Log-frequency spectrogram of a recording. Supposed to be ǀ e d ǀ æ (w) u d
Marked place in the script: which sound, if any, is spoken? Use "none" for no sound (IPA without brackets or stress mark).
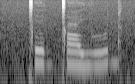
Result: j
